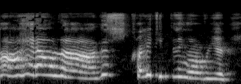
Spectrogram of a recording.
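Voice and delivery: very high woman's voice. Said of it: "I'm reenacting some, someone".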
